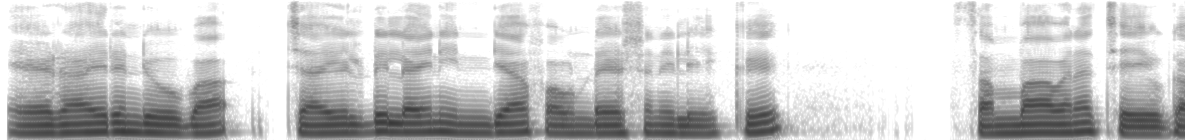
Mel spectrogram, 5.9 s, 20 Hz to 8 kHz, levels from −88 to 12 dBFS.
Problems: none marked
